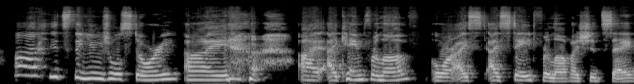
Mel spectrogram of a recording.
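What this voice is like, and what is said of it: New York American accent. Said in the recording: “I do not have a Danish accent because of the fact that I'm a native New Yorker.”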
